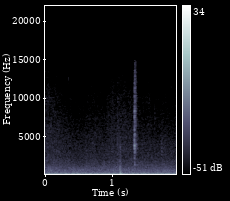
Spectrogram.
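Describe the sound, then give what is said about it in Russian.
Car noise while driving along El Camino Real in Mountain View, a steady low road rumble throughout, fairly faint, with one brief sharper click near the end. “Вот мы едем по улице El Camino Real в городе, я думаю, мы сейчас в Mountain View. Да. Вот мы едем.”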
